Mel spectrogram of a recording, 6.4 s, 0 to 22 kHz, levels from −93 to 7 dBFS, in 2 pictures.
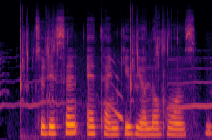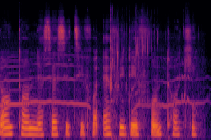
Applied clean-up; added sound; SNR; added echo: none; Sink (filling or washing) + Squeak; 16 dB; none.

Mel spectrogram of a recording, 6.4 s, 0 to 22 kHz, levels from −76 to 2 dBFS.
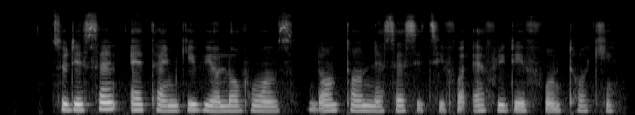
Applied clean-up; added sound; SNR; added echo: none; none; none; none.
